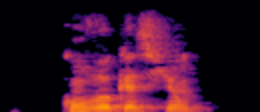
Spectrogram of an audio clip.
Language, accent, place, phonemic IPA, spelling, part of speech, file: French, France, Lyon, /kɔ̃.vɔ.ka.sjɔ̃/, convocation, noun, LL-Q150 (fra)-convocation.wav
- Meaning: summons (formal request to come, formal order to appear)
